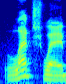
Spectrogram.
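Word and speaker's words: lechwe: exhibit here for the Nile properly pronounced lechway but I think we can all agree that we just sounds way more dope so this morning I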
